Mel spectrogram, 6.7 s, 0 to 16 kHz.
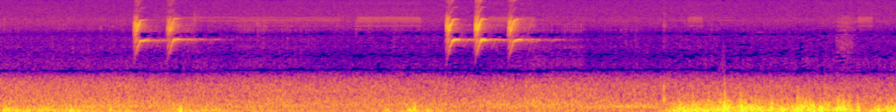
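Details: Garden-dwelling male chaffinch, Weener, East Frisia, Germany, March 2023, giving bright metallic 'pink' notes in a pair and then a triplet, each dropping steeply in pitch; low rumbling noise swells near the end.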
